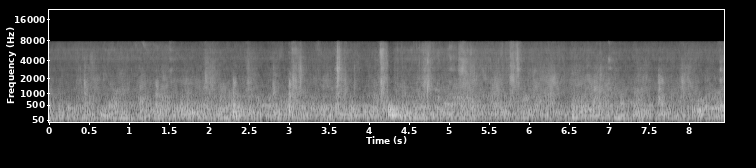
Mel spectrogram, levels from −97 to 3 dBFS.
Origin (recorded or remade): remade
